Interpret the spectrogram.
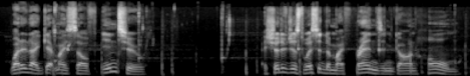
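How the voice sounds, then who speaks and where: A man's voice: medium pitch, a little slow, close to an everyday voice. Man playing an anxious young guy, noisy background. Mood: uneasy, subdued. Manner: hesitant, earnest, easily shaken. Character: naive, anxious young man trapped in a nightmare world. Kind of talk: horror audio drama acting with first-person narration.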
